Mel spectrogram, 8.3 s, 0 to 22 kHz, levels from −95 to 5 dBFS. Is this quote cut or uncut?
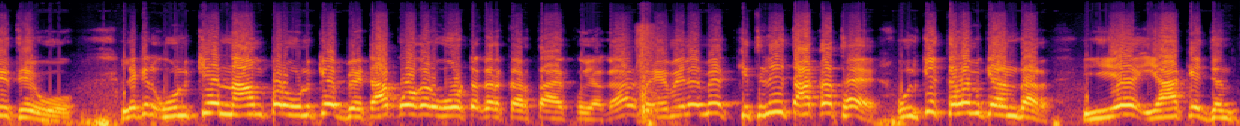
cut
